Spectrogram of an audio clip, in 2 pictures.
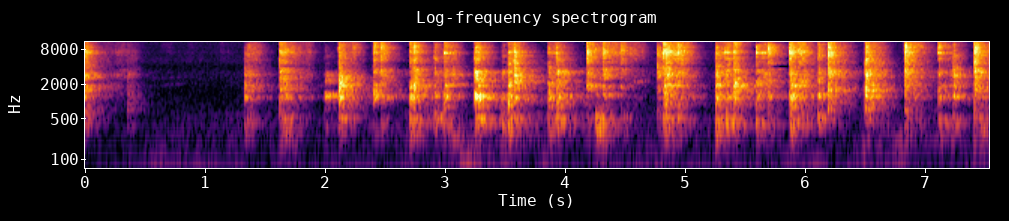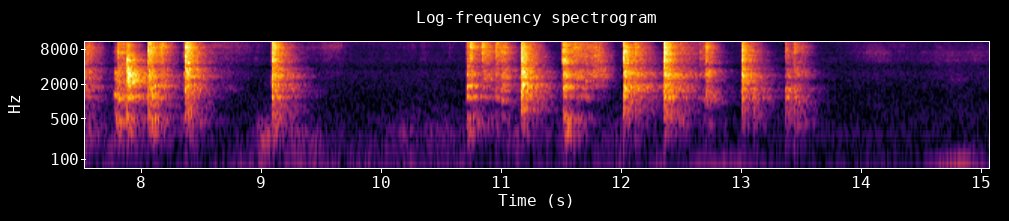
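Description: Small food chopper run in short pulses, about two or three a second with a brief pause about two-thirds of the way through, chopping garlic with spices into a marinade.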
